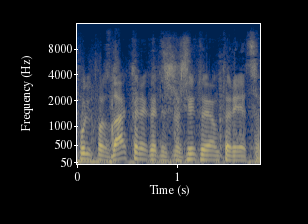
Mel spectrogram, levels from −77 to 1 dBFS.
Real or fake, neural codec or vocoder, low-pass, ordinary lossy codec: real; none; 14.4 kHz; AAC, 48 kbps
